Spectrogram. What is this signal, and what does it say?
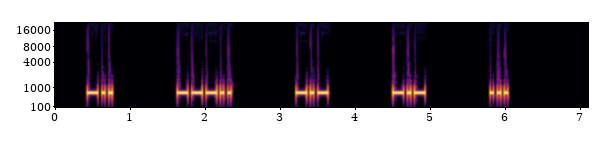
Morse code, heard as a keyed tone, about 25 wpm, spaced as for 9 wpm, 700 Hz. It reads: D8KKS
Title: USA Call Signs - 6x Character Spacing - 25wpm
